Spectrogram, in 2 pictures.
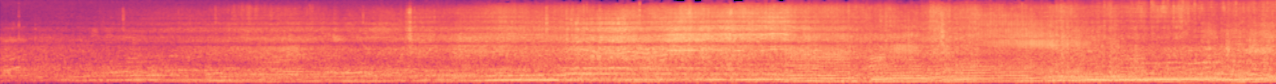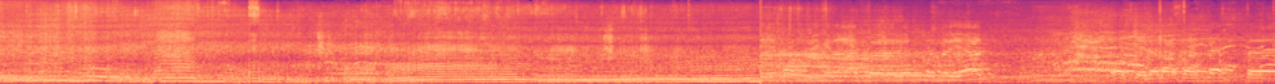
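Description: Several bilcross race cars' engines revving hard, their pitch climbing and dropping as they go up through the gears and lift off, growing louder about four seconds in as the cars come closer.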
